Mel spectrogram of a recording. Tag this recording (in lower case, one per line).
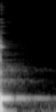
glass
